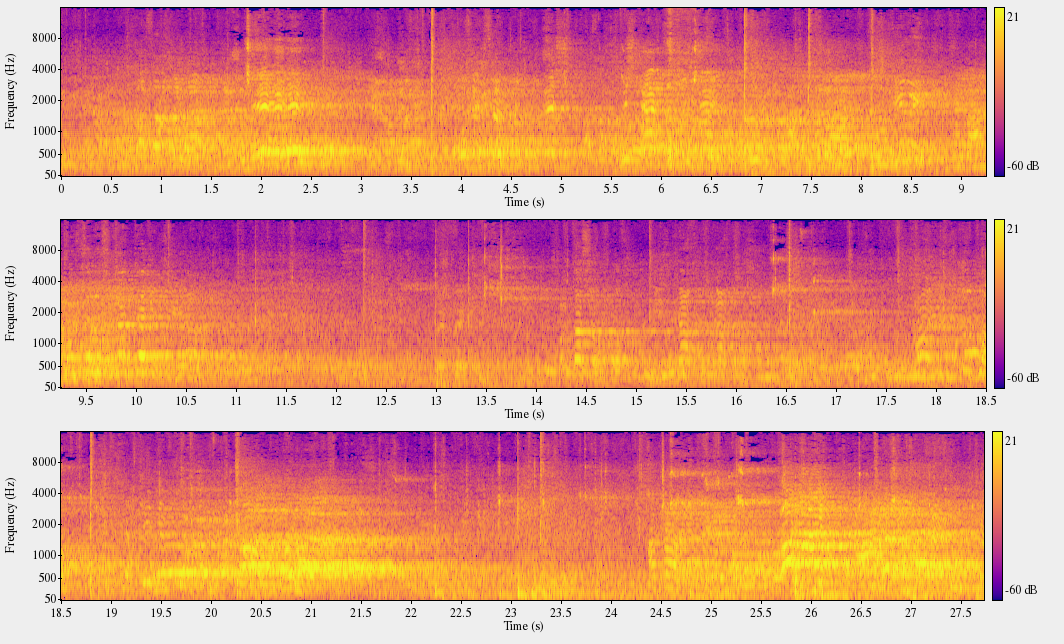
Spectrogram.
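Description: A ball bounces on a hard floor in a large echoing hall.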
